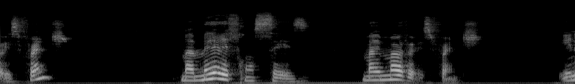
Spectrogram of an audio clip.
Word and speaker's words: française: So français, or française here is the adjective, and here I added a E and I pronounce it differently, française, because it relates to my mother, which is feminine.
